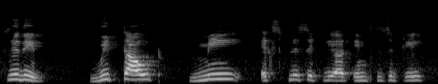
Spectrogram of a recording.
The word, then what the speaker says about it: Tridib: my other text-to-speech software they pronounce my name as try him this is the only text-to-speech software which actually pronounced my word perfectly as 3d without me explicitly or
